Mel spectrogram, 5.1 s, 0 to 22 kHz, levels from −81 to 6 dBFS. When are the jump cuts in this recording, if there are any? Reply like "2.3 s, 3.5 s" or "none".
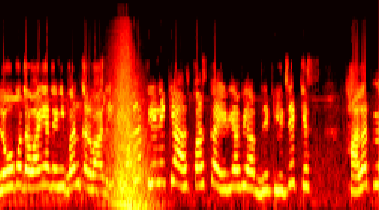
1.8 s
